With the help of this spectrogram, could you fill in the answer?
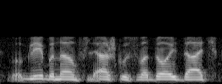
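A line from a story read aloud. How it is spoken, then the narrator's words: Hoarse. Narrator (Russian): сказал хрипло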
